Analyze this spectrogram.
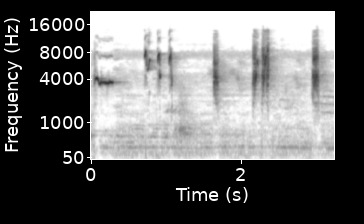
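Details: Sunbird lure sound: a thin high whistled note opens, then short sharp chirps scattered singly and in pairs over a faint low hum.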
